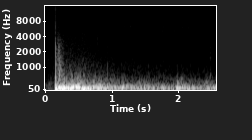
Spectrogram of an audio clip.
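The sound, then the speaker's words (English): A massive explosion hits with a sudden, sharp boom, then rolls into a long, heavy low rumble that swells again near the end, sounding like further blasts, as Gaza is leveled sector by sector. “Behind them, the sounds of massive explosions as Gaza is leveled sector by sector.”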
